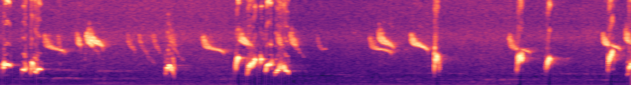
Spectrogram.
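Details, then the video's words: Red-whiskered bulbul singing for stimulating birds: energetic phrases of loud, liquid whistles, including a dense cluster midway, interspersed with thin, high, downslurred chirps throughout. "เสียงนกกรงหัวจุก สำหรับต่อ หรือ เปิดให้นกคึก"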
